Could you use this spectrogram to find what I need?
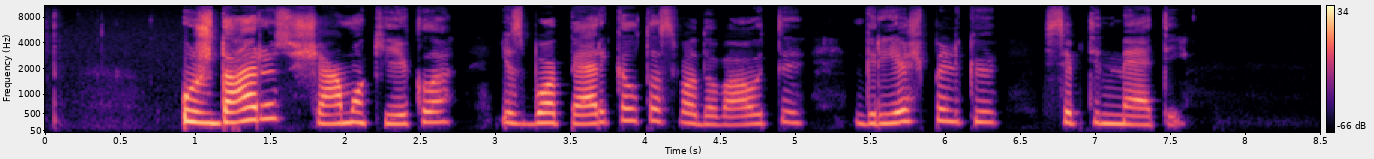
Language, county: Lithuanian, Klaipėda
